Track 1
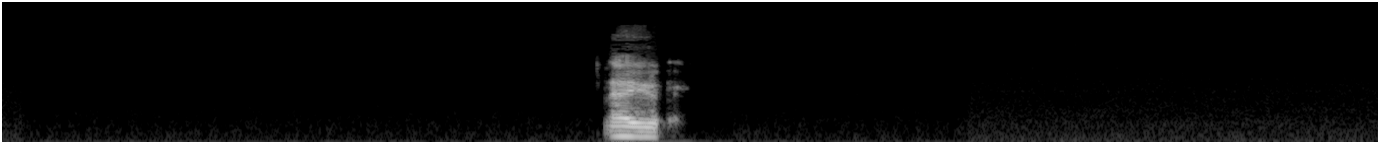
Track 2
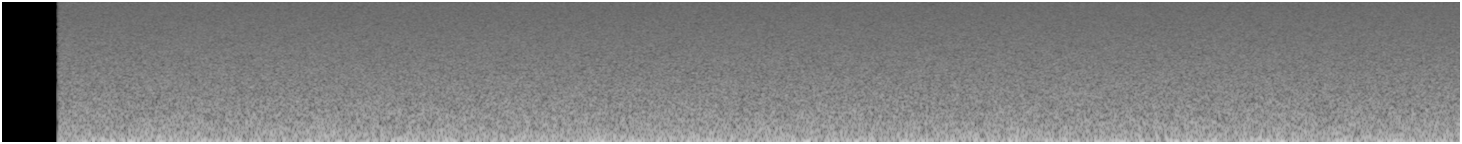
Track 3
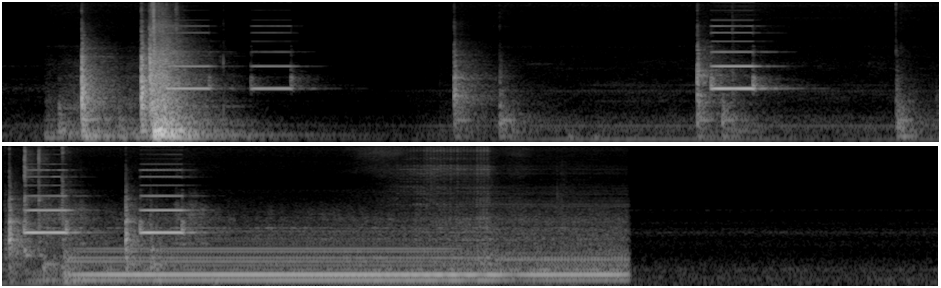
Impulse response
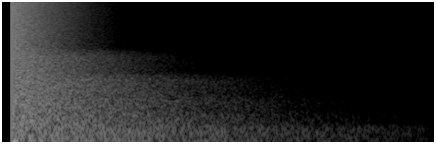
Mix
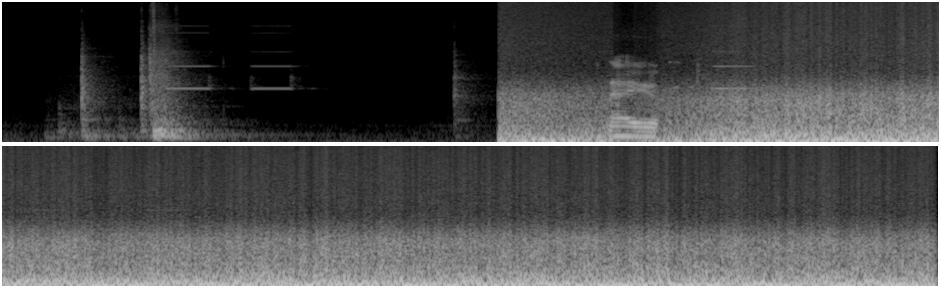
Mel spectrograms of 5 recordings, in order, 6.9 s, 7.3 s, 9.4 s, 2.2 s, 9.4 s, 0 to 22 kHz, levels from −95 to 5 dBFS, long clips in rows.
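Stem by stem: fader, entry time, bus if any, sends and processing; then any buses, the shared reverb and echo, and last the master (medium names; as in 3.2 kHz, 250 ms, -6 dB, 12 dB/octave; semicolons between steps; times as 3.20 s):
-6.5 dB, 0.00 s, no send, none
+2.0 dB, 2.20 s, no send, resonant high shelf 2.2 kHz -14 dB, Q 1.5; auto duck -18 dB, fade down 1.70 s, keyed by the first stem
-17.5 dB, 0.00 s, no send, none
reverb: none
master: bass shelf 220 Hz +11 dB; peak limiter -19 dBFS, peak gain reduction 16.5 dB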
